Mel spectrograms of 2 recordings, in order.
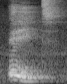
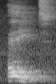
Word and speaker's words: ate: Ate. Ate. Tem a mesma pronúncia do número 8 no inglês, ó.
